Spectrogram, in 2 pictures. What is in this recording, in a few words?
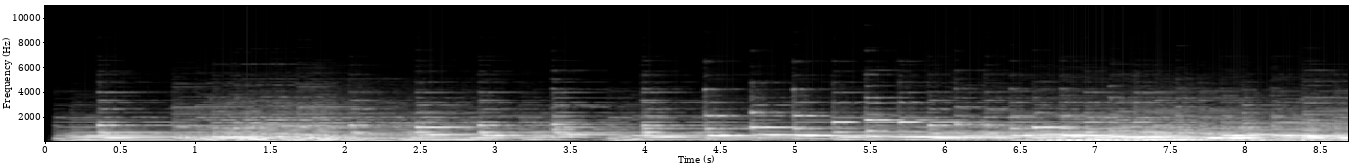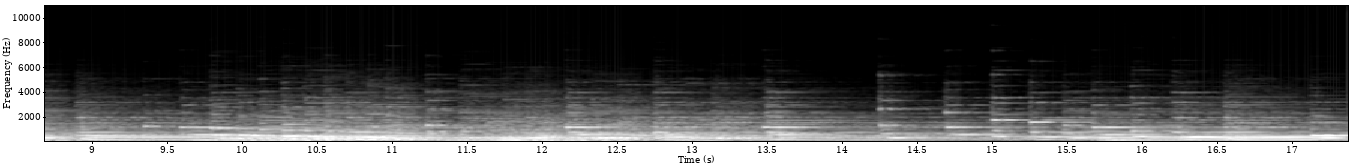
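classical piano play; The Sims 3; Windows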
